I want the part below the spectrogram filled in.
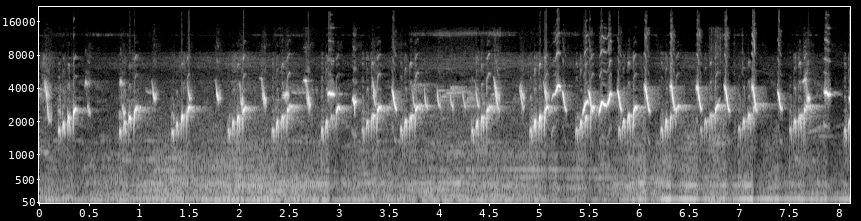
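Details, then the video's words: Bulbul known as kutilang emas in full active song, offered as training material for cage birds: rapid chattering chirps with sweeping pitch, packed closely together with hardly a break. "SUARA KUTILANG EMAS GACOR PALING DICARI"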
